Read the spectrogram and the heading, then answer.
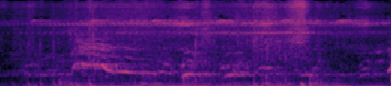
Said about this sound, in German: Still ist es nicht unbedingt, nachts in einer der vielen Teegärten im indischen Distrikt Darjeeling. Die Hunde finden ständig einen Anlass, die Nachtruhe zu stören.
